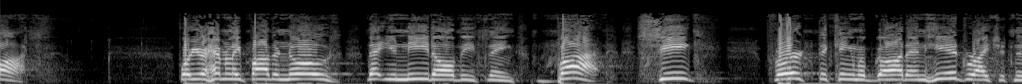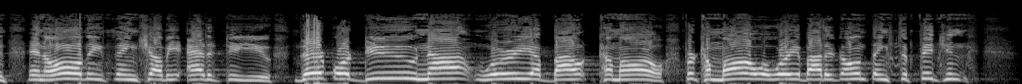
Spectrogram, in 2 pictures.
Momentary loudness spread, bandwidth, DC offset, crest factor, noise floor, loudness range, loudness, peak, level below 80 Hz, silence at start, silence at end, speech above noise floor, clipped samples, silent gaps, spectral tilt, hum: 11 LU; 11.5 kHz; under 0.1%; 12 dB; -57 dBFS; 3 LU; -12 LUFS; 0 dBFS; -46 dBFS; 0 s; 0.55 s; 45 dB; under 0.1%; none; -5 dB/octave; none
